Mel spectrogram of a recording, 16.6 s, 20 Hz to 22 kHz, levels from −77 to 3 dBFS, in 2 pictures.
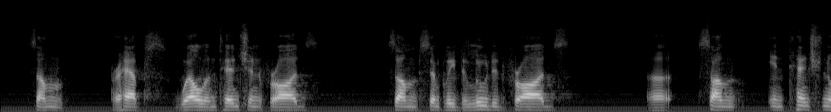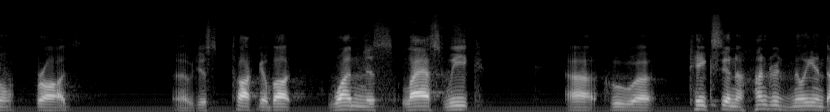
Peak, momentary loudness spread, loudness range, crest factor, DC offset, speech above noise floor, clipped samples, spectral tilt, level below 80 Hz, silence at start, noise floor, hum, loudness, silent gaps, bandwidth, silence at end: -6 dBFS; 14 LU; 6 LU; 20 dB; under 0.1%; 34 dB; under 0.1%; -6.5 dB/octave; -60 dBFS; 0.35 s; -58 dBFS; 60 Hz at -55 dBFS; -25 LUFS; none; 11.5 kHz; 0 s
